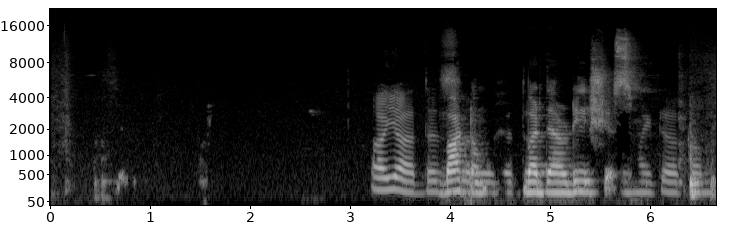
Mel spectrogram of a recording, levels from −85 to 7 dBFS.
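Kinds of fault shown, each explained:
Speech suppressed in double talk: from 4.26 to 4.69 s the speech dips by about 15 dB, then from 5.34 to 5.91 s it drops by about 35 dB, nearly vanishing. The likely cause is an echo canceller that, with both sides talking, mistook this talker for echo and attenuated it.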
